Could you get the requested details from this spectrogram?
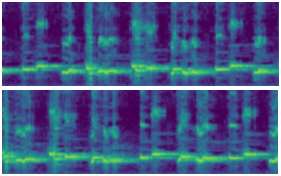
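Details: Sooty-headed bulbul pouring out a continuous, full song meant for training other birds: clear, whistled, slightly slurred notes alternating up and down, repeated about twice a second without a break.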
